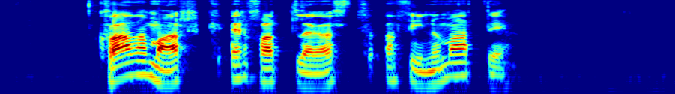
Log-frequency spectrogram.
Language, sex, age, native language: Icelandic, male, 30-39, Icelandic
